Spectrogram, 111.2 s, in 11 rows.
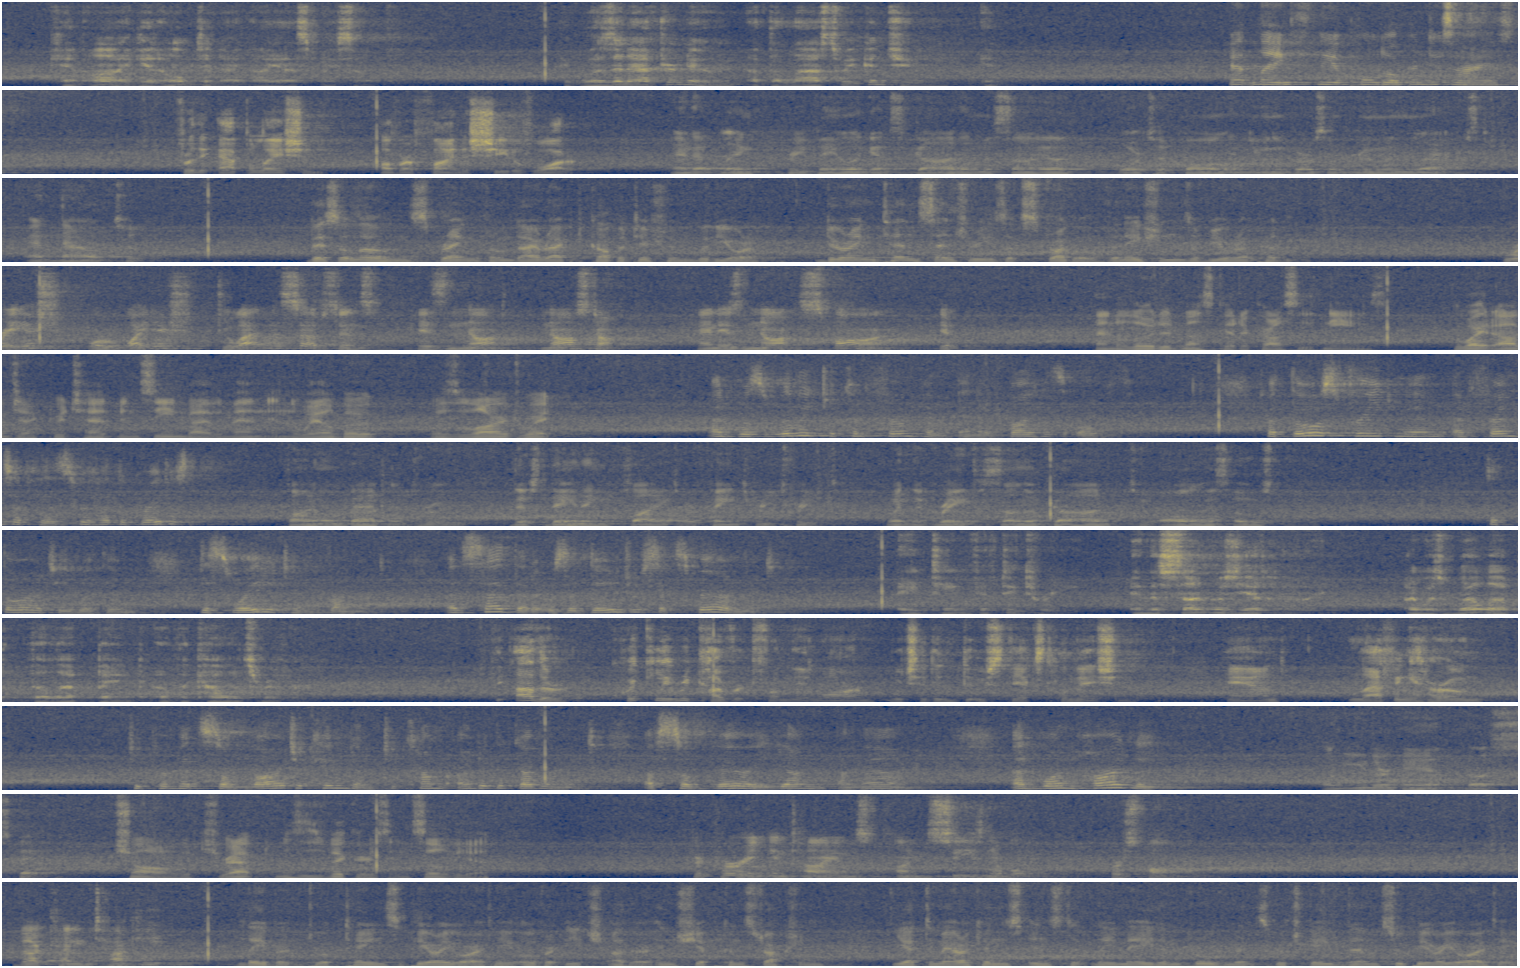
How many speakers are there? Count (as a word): eight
